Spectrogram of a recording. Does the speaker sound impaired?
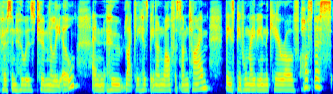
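No.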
